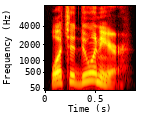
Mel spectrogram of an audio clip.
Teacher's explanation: It's like 3 words instead of 5, and they're all squished together. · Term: connected speech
